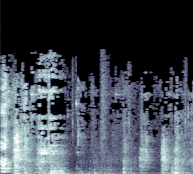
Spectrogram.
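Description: A woman laughing and squealing in short, breathy bursts, a reaction to a freezing-cold chair.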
